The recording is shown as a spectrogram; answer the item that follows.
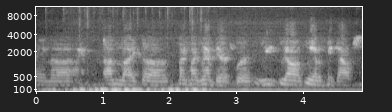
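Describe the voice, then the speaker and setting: Over noticeable background noise and audible room echo, a man with a very deep, low voice speaks at a moderate pace, his pitch swinging very widely. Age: 70s. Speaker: prospective home buyer. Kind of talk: phone conversation. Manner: halting, repeats words.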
